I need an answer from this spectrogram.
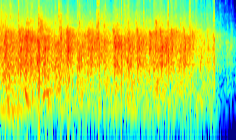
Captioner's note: attendees clapping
